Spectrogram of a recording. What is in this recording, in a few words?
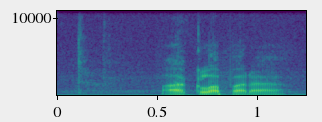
"aclaparar", Catalan; 1. to squash; to crush; to flatten; 2. to knock down; 3. to overwhelm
